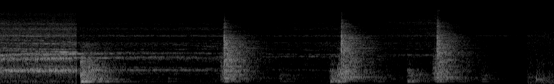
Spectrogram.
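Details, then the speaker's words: Handy Industries Standard 1200 air-operated motorcycle lift rising with sharp clicks roughly every second, each one the safety lock engaging the next notch under the table; normal safety lock ratchet clicking. "clicking sound that you hear that is a locking mechanism right here so there's notches underneath the table each time it clicks it engages into another catch"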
